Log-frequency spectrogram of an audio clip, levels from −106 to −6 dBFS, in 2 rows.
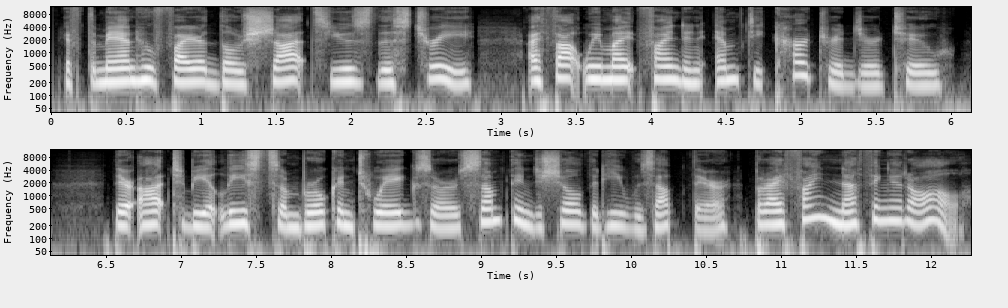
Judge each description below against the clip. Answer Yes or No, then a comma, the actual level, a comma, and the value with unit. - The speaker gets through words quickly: Yes, fast, 215 wpm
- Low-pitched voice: No, high, 210 Hz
